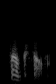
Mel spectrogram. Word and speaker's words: forecastle: of a sailing ship but it's pronounced Fel why is that pronouncing it like an English sailor with no formal education F Castle folville over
